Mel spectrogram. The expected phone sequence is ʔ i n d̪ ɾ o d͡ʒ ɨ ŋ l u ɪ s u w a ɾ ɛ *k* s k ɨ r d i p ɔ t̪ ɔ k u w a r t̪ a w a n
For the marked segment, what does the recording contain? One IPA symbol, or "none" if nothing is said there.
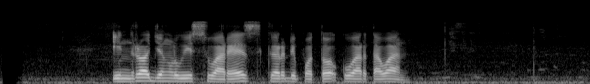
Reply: none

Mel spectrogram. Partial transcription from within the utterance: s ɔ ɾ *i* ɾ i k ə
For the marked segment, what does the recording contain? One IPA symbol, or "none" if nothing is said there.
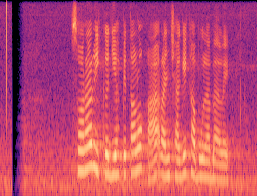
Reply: a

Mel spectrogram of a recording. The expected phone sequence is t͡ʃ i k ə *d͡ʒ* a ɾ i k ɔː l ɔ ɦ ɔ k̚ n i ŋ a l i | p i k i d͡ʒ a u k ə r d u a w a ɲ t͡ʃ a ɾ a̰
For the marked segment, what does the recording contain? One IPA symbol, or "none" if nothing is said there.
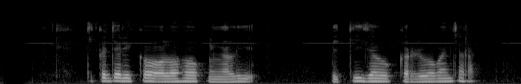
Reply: d͡ʒ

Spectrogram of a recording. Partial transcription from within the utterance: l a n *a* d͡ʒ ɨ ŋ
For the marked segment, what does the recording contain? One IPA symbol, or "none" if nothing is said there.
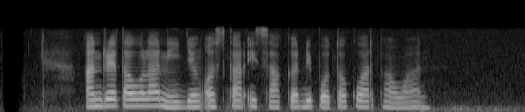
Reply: i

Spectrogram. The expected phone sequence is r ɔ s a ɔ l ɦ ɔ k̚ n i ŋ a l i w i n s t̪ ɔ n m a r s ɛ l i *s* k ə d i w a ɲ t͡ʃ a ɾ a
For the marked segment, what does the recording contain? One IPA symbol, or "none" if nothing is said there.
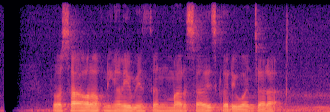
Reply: s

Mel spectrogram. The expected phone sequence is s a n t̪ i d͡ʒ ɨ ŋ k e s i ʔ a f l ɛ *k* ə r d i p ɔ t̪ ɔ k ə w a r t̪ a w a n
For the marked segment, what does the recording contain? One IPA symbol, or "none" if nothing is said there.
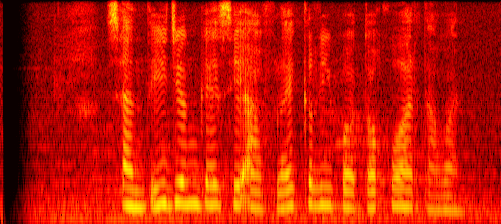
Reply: k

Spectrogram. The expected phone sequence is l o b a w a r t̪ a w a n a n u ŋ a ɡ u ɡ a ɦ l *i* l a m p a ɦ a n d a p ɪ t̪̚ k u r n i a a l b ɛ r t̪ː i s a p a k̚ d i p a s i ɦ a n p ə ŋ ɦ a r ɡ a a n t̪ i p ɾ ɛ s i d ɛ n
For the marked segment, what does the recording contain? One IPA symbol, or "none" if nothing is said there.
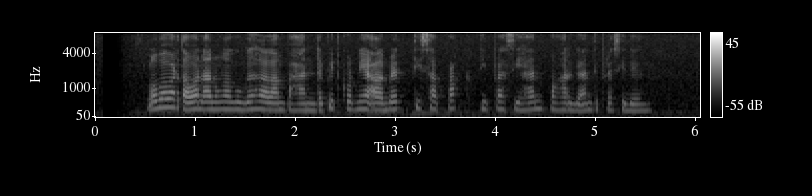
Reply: a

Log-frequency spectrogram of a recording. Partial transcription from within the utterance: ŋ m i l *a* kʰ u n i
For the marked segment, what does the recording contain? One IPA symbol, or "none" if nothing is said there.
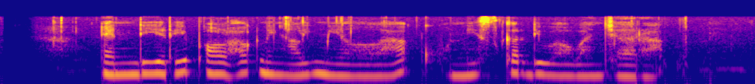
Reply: a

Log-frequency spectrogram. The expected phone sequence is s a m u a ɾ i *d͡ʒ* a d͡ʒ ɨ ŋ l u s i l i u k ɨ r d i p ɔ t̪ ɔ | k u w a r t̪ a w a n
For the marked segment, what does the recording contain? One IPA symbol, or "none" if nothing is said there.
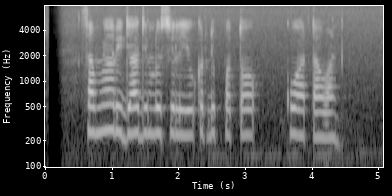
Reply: d͡ʒ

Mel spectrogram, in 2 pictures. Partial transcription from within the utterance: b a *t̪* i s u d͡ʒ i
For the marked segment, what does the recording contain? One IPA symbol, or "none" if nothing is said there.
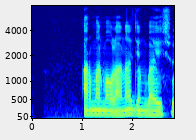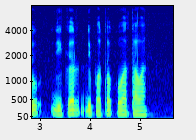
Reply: none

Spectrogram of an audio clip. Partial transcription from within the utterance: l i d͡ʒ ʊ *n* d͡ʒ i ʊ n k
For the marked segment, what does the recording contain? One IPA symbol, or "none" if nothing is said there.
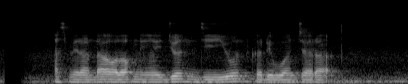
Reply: n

